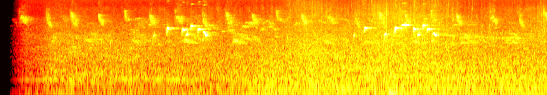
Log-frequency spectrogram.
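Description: Birds chirping over a steady background noise: one bird repeats a short falling call about twice a second, and clusters of louder, sharper chirps come about three seconds in and again near eight seconds.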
